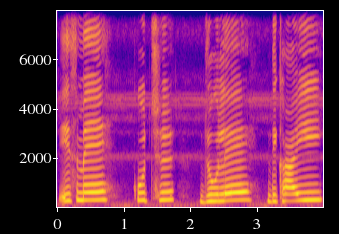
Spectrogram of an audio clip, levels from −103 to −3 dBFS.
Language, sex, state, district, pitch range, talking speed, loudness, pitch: Hindi, female, Haryana, Rohtak, 275-320 Hz, 60 wpm, -12 LUFS, 310 Hz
